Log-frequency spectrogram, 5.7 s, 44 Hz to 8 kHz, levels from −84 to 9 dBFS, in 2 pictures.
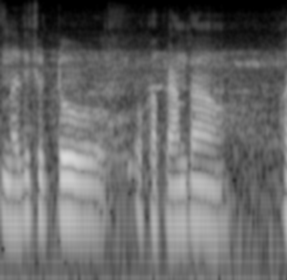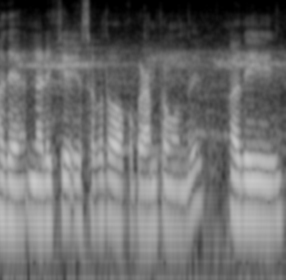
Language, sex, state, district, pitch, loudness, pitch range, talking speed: Telugu, male, Andhra Pradesh, Manyam, 135 Hz, -18 LUFS, 130-140 Hz, 125 wpm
